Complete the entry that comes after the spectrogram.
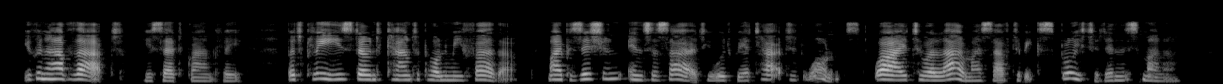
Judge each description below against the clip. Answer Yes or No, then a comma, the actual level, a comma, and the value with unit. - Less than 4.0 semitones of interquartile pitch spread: Yes, average, 3.6 semitones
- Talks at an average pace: Yes, average, 165 wpm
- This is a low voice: No, high, 215 Hz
